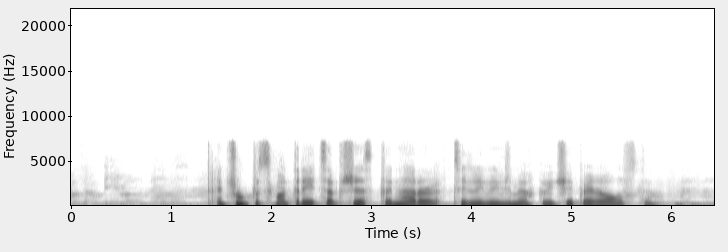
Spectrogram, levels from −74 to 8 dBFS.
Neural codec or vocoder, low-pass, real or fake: codec, 16 kHz, 0.5 kbps, FunCodec, trained on Chinese and English, 25 frames a second; 7.2 kHz; fake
